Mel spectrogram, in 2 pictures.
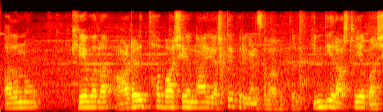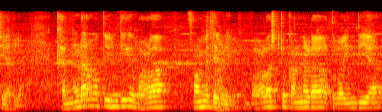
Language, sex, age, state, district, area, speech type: Kannada, male, 18-30, Karnataka, Davanagere, urban, spontaneous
